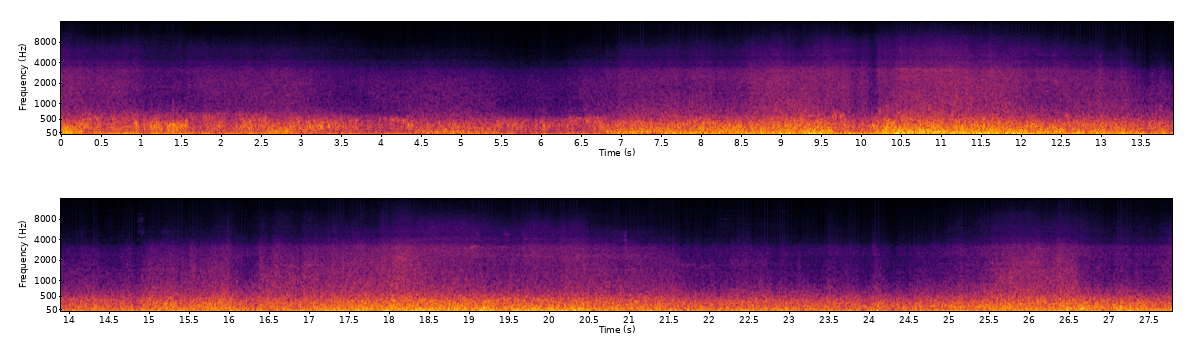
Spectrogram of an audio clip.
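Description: Strong wind rushes and buffets loudly outdoors.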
